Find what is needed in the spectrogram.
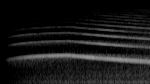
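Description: A single sustained, whistle-like high tone that fades in, rises slightly during the first second, then slowly glides downward in pitch.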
